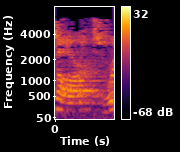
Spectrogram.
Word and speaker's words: sarx: This word flesh comes from a Greek word that is pronounced sarx, rendered as flesh, carnal, carnally minded, and fleshly.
